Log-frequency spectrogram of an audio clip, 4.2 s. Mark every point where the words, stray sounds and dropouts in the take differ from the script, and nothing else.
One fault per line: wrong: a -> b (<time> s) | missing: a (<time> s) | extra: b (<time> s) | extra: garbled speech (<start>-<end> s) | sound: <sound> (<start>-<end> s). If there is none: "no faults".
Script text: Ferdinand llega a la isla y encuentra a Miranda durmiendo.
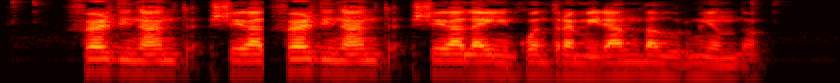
extra: ferdinand llega (1.3 s)
missing: isla (2.5 s)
